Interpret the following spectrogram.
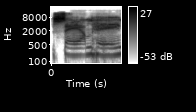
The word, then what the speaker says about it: Samhain: It was based on an old Irish Celtic holiday called Samhain. And by the way, that's spelled Samhain, which is why there are a million horror movies with characters named Sam Hain in them.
